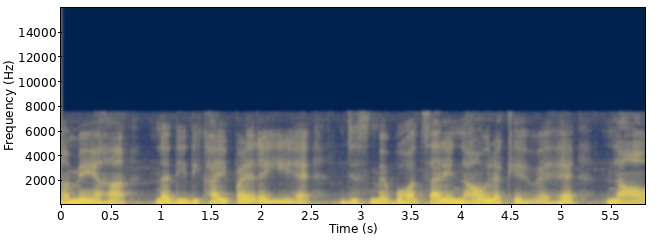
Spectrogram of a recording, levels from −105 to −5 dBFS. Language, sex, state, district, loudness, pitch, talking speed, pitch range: Hindi, female, Punjab, Kapurthala, -13 LUFS, 225 Hz, 155 wpm, 220-235 Hz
